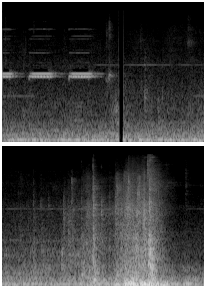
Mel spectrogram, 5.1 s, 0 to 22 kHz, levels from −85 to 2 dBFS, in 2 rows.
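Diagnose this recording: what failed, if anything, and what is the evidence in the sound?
A brief dropout to silence at 1.45 s, lasting about 58 ms until 1.51 s, with smeared edges, after which the sound resumes exactly where it left off. This is a gap at a join of encoded pieces, a codec-stage fault. The audio was encoded in separate chunks, apparently about 4 s apart, and concatenated without trimming. Each encoder pass adds silent start-up delay and pads its final frame, and both were kept at the splice.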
